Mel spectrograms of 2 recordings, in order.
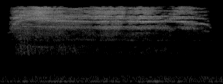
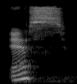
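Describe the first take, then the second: First: It is said as a bare hissing 'sss' sound. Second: It is said as the full letter name 'ess'. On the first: This is the sound the letter makes. "The sound for S is S" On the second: This is the name of the letter. "My letter name is S"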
